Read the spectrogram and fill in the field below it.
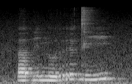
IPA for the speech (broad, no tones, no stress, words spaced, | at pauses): ɐɓinurʉ di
